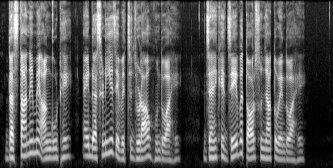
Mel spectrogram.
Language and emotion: Sindhi, neutral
